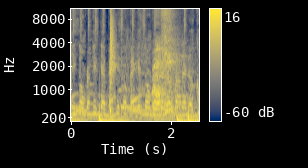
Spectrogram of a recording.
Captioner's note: aggressively sneezes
